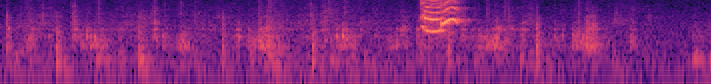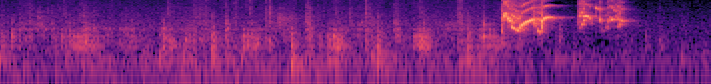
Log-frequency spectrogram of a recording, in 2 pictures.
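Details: Rosy-faced lovebird on a rainy day gives three shrill, scratchy chirps, one early and a quick pair near the end, over a steady soft patter of rain.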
